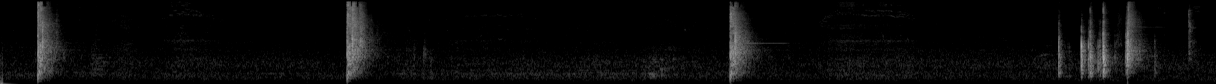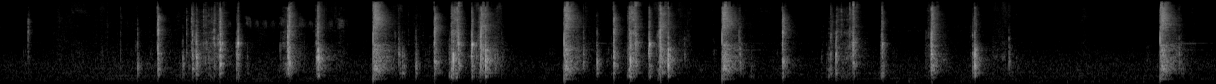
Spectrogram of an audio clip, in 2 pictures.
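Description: An airsoft sniper rifle fires through a chronograph, each sharp snapping shot standing alone, with a few spaced shots early and then a quicker irregular string of pops close by.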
